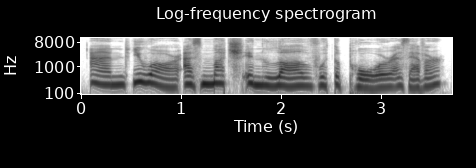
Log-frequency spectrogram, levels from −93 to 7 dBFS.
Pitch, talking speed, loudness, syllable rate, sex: 200 Hz, 195 wpm, -16 LUFS, 4.1 syllables/s, female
